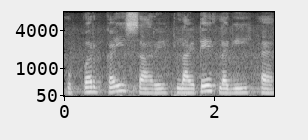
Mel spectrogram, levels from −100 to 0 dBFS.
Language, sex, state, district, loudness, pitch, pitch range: Hindi, male, Chhattisgarh, Raipur, -14 LUFS, 155 Hz, 150-175 Hz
